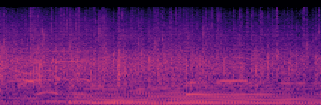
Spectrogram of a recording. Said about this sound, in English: Come on, if that had been your house, you'd have clapped a little bit better than that.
